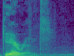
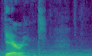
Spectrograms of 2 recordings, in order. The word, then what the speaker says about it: Garand: was John Garand and insisted on pronouncing his name Garand. So and maybe I have it backwards. I hope I don't. But like, you know, I mean, like, I would never call him John Garand because like that's not how he pronounces his name. If I wanted to be disrespectful to him, I would call it that. But, um, it's John Garand.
